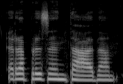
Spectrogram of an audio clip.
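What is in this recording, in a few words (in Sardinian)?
"rapresentada", female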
